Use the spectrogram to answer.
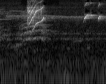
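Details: Female canary luring the male to sing: a harsh buzzy burst of overlapping sweeps, a long thin steady whistle, then two short bright chirps.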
